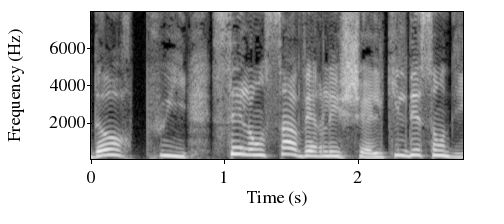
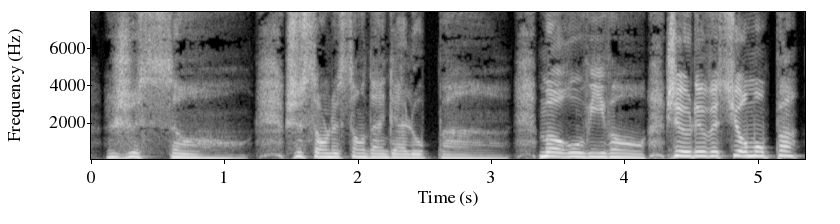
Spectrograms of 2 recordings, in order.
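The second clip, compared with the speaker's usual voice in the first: growling ogre. Acted. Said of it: "gronda celui-ci en humant l'air".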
